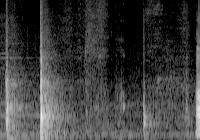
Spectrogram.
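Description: Wooden Shaker table set down on a workbench: two sharp wooden knocks, the second, about half a second in, the louder, then a few faint taps as it is settled in place.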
